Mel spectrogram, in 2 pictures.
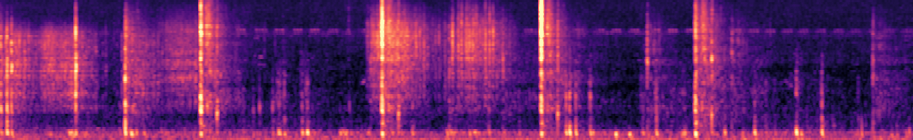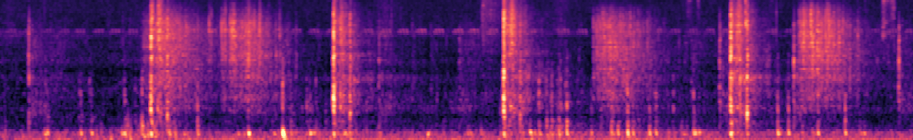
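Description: Fireworks going off: irregular sharp bangs throughout, several followed by about a second of crackling hiss.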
